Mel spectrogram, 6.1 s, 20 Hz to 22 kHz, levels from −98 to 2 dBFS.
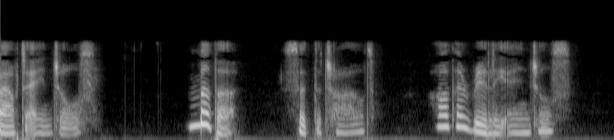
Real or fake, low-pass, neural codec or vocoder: real; 7.2 kHz; none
